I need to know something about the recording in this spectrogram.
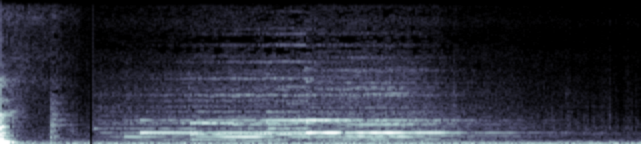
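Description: A computer plays a short startup chime.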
